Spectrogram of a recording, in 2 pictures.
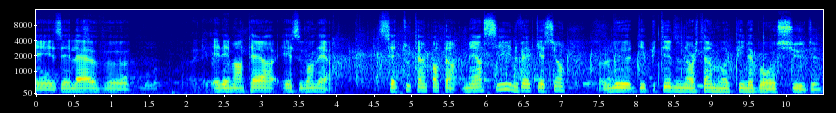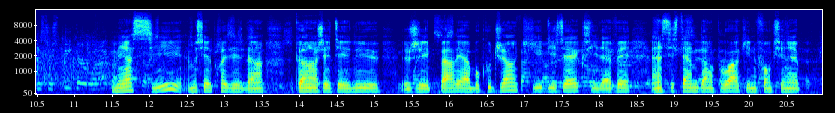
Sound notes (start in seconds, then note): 7.9 applause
